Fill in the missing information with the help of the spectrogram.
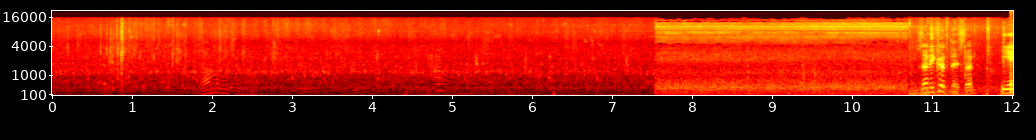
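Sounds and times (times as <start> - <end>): faint stream trickling: 0.0 - 10.8
gas stove burner hissing: 7.6 - 11.2.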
